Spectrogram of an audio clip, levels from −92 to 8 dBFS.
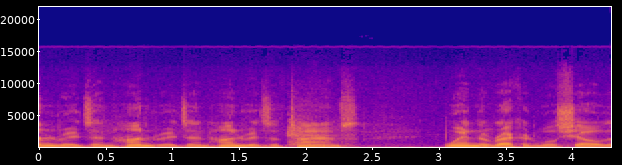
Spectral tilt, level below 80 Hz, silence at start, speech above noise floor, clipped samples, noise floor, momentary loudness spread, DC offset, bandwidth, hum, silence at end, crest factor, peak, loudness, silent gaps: -5 dB/octave; -56 dBFS; 0 s; 25 dB; under 0.1%; -47 dBFS; 6 LU; under 0.1%; 16 kHz; none; 0 s; 14 dB; -8 dBFS; -23 LUFS; none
